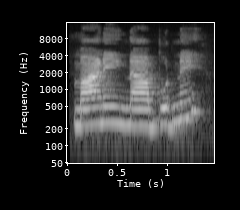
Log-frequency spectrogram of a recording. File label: marni naa pudni, kaurna pronunciation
